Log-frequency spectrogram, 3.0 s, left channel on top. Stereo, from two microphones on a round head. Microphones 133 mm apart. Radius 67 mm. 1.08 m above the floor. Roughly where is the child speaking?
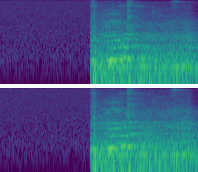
Left.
